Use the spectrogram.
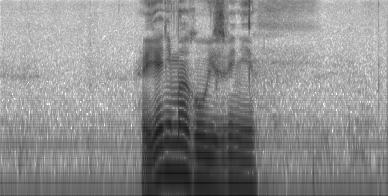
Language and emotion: Russian, neutral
